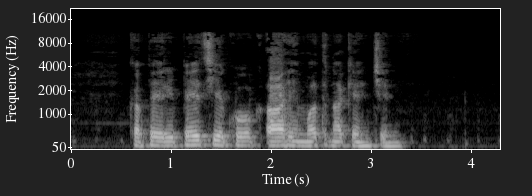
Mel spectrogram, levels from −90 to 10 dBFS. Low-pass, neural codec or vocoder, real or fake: 10.8 kHz; none; real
